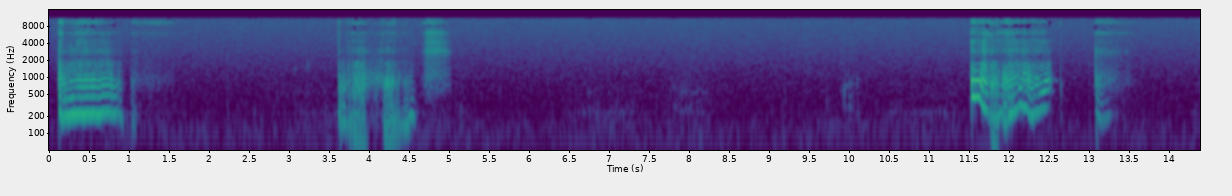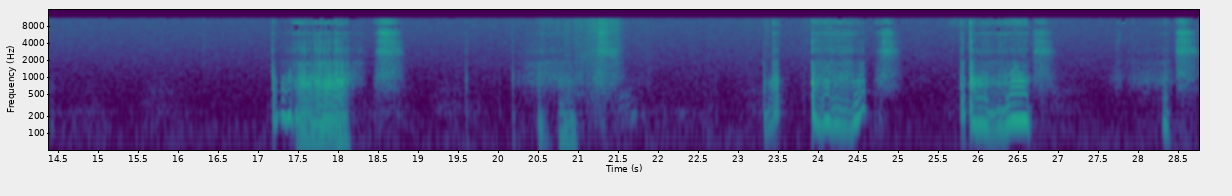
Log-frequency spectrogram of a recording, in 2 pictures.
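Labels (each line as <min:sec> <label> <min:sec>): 0:00.0 A 10-year-old male Poodle/Chihuahua mix snores softly while sleeping. 0:01.2
0:03.5 A 10-year-old male Poodle/Chihuahua mix snores softly while sleeping. 0:05.2
0:11.5 A 10-year-old male Poodle/Chihuahua mix snores softly while sleeping. 0:13.5
0:17.1 A 10-year-old male Poodle/Chihuahua mix snores softly while sleeping. 0:21.8
0:23.2 A 10-year-old male Poodle/Chihuahua mix snores softly while sleeping. 0:28.8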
